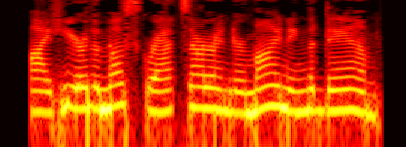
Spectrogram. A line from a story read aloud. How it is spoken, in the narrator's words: the acquaintance said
